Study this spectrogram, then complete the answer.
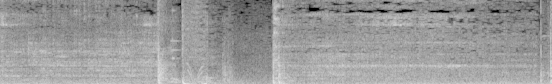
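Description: A skateboard grinds along a metal edge.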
